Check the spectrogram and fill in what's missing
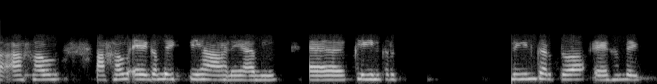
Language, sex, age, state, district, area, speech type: Sanskrit, female, 18-30, Kerala, Thrissur, urban, conversation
